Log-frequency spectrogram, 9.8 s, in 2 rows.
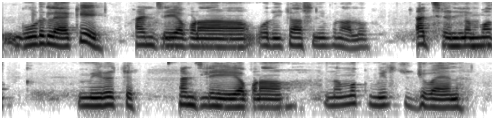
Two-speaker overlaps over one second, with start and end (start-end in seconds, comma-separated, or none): none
